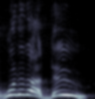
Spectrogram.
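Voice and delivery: high, bewildered squeak of a question; mock panicked what did I do; baffled cry. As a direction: act out being swamped by texts. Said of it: "I'm like".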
